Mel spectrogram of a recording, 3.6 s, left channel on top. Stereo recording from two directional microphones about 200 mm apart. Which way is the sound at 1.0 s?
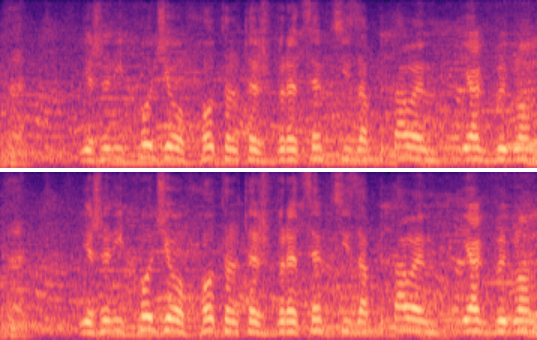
20° right (ahead or behind).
